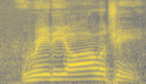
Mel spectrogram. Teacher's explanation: Radiology is 5 syllables, but the third to the last syllable is the O-L, all, and so we put the emphasis there.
